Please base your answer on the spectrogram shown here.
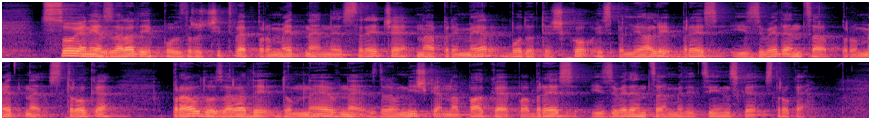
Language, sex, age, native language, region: Slovenian, male, 50-59, Slovenian, Savinja region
